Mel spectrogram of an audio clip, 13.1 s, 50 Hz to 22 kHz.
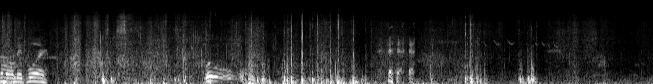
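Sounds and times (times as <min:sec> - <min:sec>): water splashing: 0:00.0 - 0:13.0
knocks and thumps on kayak: 0:01.2 - 0:11.4.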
